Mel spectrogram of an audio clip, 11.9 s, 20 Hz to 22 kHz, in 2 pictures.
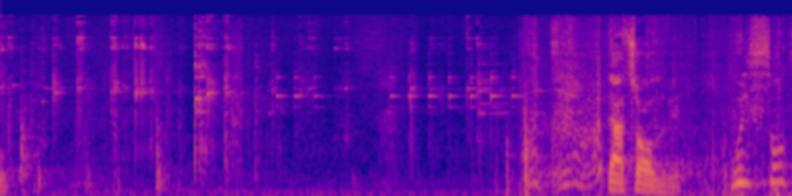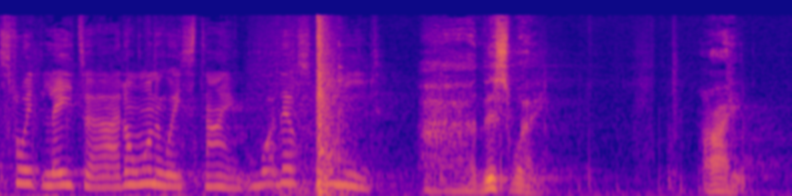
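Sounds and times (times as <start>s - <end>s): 
speech: 0.0s - 0.2s, 4.5s - 10.1s, 11.2s - 11.6s
glass jars clinking while being packed: 0.0s - 4.6s.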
